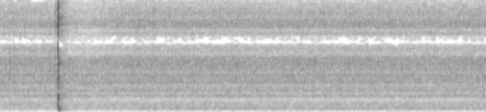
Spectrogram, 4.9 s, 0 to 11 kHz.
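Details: Channel Master 6514 portable radio from about 1960, 6 V DC, made by Sanyo; after recapping, a signal tracer probe on the audio amplifier collector gives a click, then a faint steady hiss, blamed on a bad germanium driver transistor (2S44).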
